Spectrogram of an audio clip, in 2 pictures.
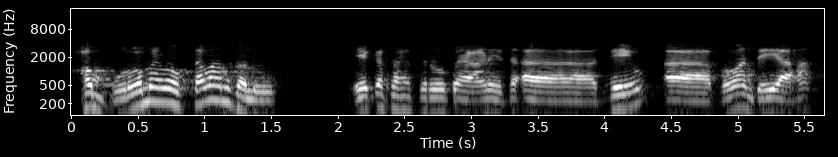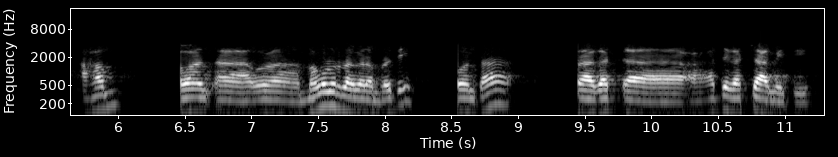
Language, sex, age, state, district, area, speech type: Sanskrit, male, 18-30, Karnataka, Dakshina Kannada, rural, conversation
